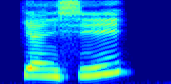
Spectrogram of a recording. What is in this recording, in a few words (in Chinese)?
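"演习", Chinese; HSK6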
